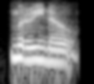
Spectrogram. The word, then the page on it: merino: Indian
